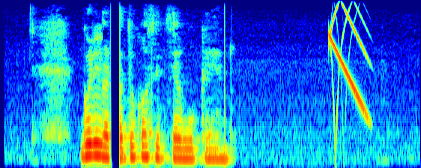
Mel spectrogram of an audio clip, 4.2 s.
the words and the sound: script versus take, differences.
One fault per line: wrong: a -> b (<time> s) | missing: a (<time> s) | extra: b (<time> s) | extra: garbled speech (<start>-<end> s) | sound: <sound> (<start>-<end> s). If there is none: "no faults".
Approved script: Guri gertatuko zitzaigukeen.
sound: dropout (1.1-1.2 s)
sound: chirp (3.3-3.7 s)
